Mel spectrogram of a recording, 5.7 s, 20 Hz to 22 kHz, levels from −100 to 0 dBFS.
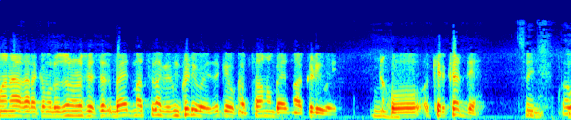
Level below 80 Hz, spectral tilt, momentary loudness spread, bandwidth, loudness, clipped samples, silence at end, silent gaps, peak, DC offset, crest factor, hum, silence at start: -68 dBFS; -7.5 dB/octave; 11 LU; 6.4 kHz; -23 LUFS; under 0.1%; 0 s; none; -4 dBFS; under 0.1%; 20 dB; none; 0 s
